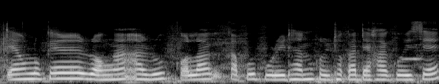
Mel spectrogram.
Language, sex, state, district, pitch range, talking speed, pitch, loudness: Assamese, female, Assam, Sonitpur, 220-245 Hz, 135 wpm, 230 Hz, -14 LUFS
